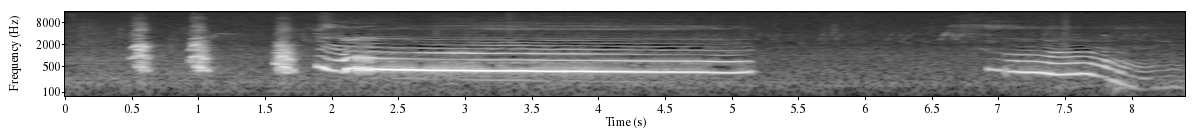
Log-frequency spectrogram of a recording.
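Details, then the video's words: Bouvier des Flandres named Cola, described as singing: three sharp barks, then a long, steady, harmonic-rich howl held for about three seconds, a pause, and a shorter howl sliding downward in pitch. "My Singing Bouvier Cola"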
